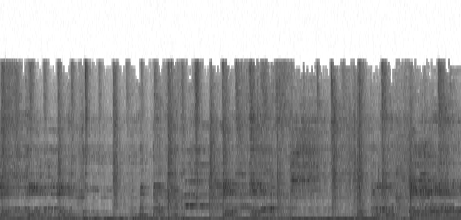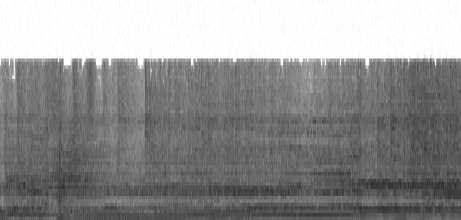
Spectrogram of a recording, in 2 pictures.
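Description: Live rock band with electric guitars and drums, several men singing in harmony. About ten seconds in there is a sharp hit, after which the drumming thins out and the voices hold long notes together over a sustained chord.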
